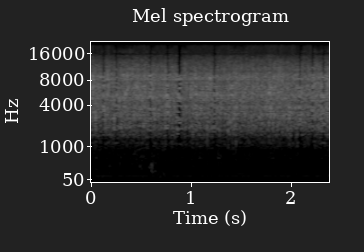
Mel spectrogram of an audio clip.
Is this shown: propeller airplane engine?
no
